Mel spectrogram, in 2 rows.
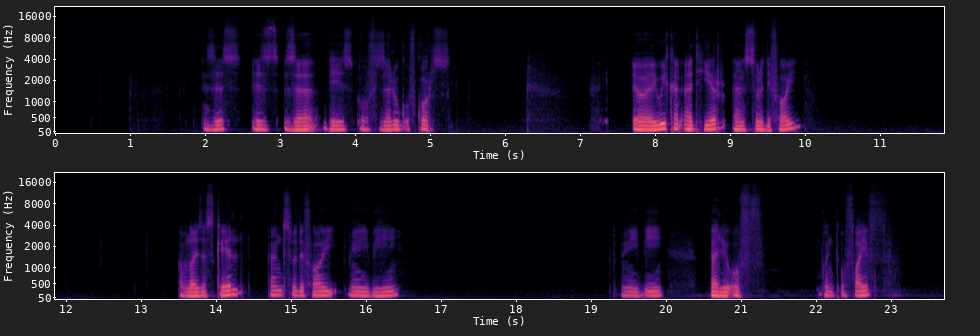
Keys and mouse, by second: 0.7 ctrl+alt+middle click, 1.0 middle click, 1.5 Tab, 1.8-2.6 alt+middle drag, 3.1 KP_7, 4.0 Tab, 4.4 ctrl+middle click, 4.9 alt+shift+middle click, 5.2 ctrl+alt+middle click, 5.6 z, 6.0-6.6 ctrl+alt+middle drag, 6.8 ctrl+alt+middle click, 7.3 z, 8.0-11.2 drag, 11.6 alt+middle click, 12.5 Tab, 12.8 middle click, 13.4 ctrl+a, 14.7 ctrl+middle drag, 15.2-15.6 alt+middle drag, 17.0-18.4 drag, 18.6-19.6 middle drag, 22.8-23.7 middle drag.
